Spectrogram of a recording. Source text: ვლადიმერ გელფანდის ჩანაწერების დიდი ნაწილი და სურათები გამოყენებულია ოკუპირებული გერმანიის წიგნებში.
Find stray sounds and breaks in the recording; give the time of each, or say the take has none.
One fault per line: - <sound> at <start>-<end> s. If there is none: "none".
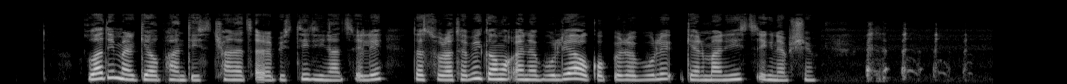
- cough at 8.2-9.7 s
